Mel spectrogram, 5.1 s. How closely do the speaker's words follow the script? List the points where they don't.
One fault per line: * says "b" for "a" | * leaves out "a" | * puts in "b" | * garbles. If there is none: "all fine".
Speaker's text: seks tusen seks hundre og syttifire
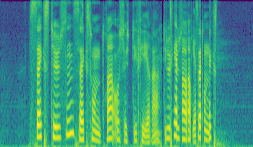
* garbles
